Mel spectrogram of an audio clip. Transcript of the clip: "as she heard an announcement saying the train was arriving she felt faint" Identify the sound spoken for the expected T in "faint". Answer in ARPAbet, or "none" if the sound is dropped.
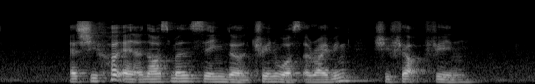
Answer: none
